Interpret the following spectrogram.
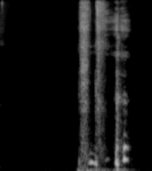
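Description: About a second of silence, then a person coughs, a few short bursts near the end.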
